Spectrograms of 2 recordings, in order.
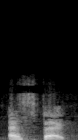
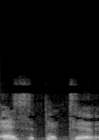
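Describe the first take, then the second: First: It is said English-style, with an almost silent t. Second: It is said Korean-style, with a clear final t. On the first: The speaker calls it right. "영어로 어떻게 해요? ... 트 소리 거의 안 나고" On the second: The speaker calls it wrong. "한국말처럼 aspect 이러지 마시고"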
